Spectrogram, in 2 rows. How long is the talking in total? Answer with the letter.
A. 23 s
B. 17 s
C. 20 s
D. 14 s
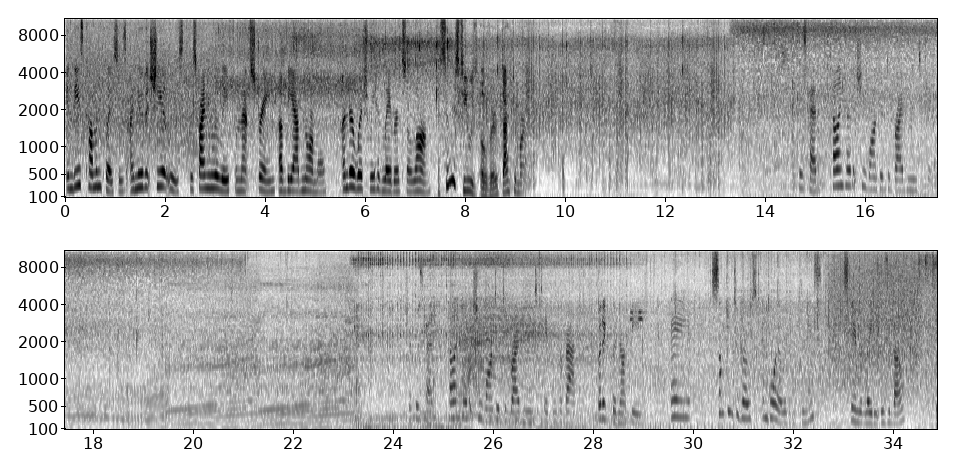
A.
